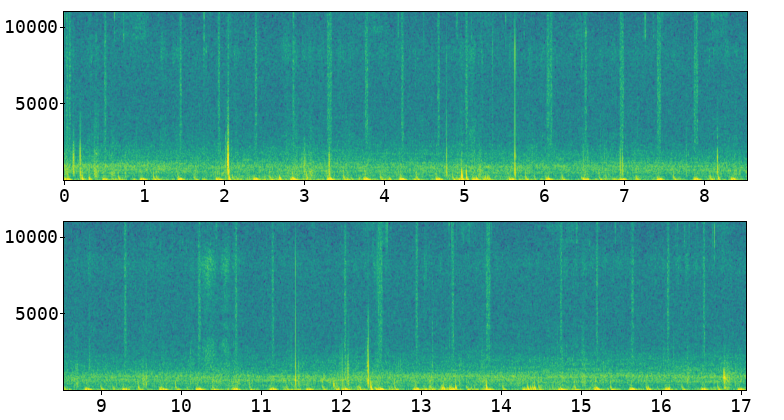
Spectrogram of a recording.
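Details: Fast heartbeat recording: rapid, deep heart thumps repeating quickly over a low hum; tachycardia.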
